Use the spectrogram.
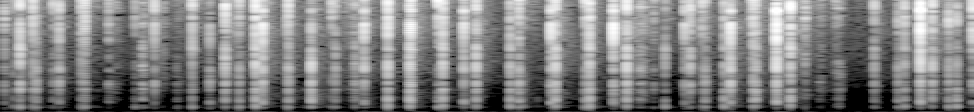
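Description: A single small hollow white plastic ping pong ball is held up close and rapidly tapped and scratched with long red-painted nails, while other balls lie still on the table. Quick, dry, bright clicks and scratches patter in a dense, uneven stream with almost no ring and no low end.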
